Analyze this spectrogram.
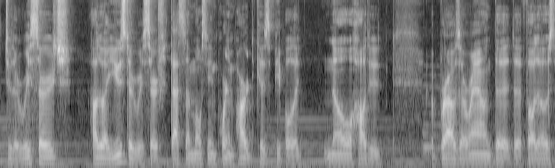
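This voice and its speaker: A young tattoo artist and art instructor, a native Mandarin speaker with a Chinese accent, narrates a voice-over about how he designs his tattoos. His voice is low, and he speaks haltingly, searching for words in his second language.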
